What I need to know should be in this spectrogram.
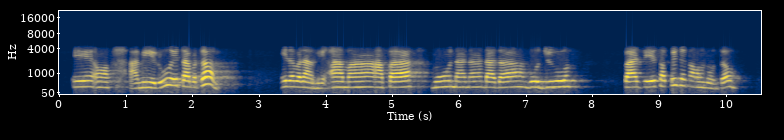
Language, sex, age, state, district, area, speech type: Nepali, female, 18-30, West Bengal, Kalimpong, rural, conversation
